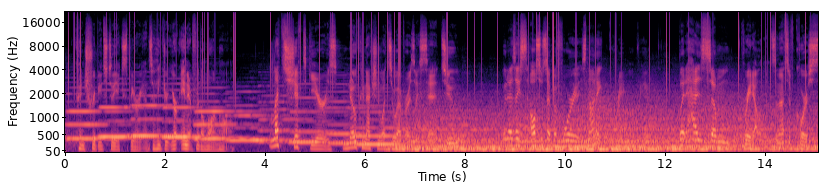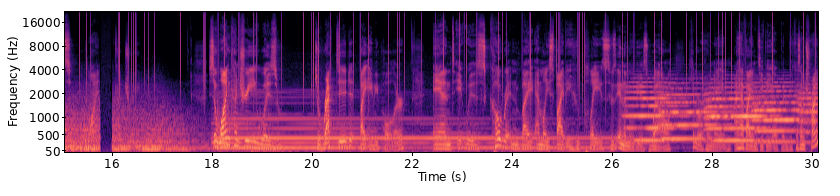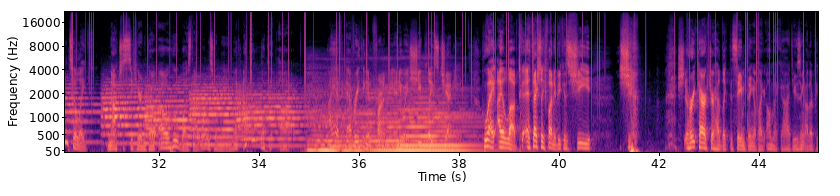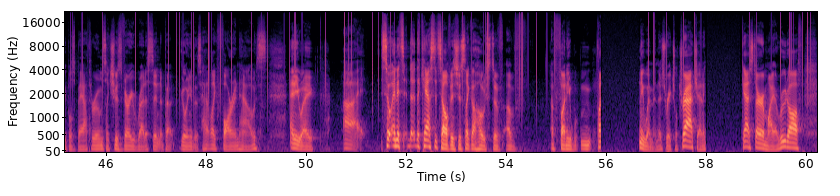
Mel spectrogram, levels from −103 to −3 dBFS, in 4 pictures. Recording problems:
background music; very loud; until 38 s; 2 dB above the speech
crackle, like an old record; noticeable; 15 dB below the speech
audio cutting out; at 16 s, at 56 s for 1 s and at 58 s for 0.5 s

